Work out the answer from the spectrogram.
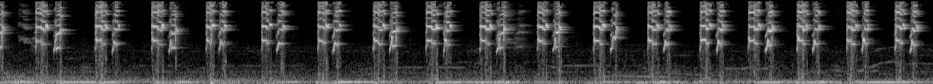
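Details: Lovebird delivering the long ngekek chatter valued by keepers: bursts of harsh, high, grating squeaks, often doubled, repeat nearly twice a second in a steady run, with low background hum.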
